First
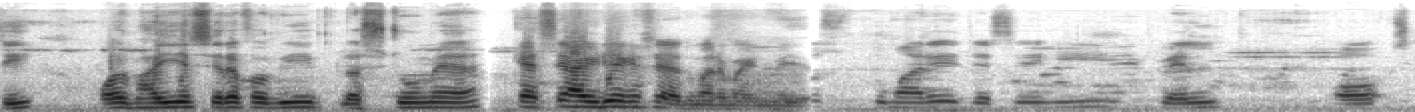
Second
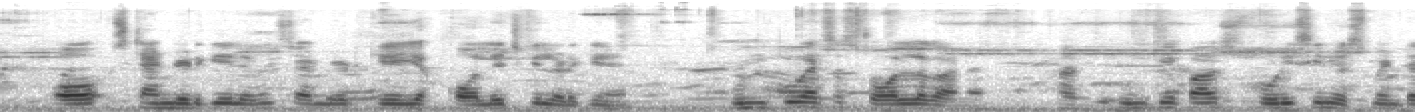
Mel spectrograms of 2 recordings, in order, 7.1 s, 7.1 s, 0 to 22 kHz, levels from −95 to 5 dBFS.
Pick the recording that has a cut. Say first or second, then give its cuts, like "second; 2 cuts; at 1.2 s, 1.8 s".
first; 2 cuts; at 2.5 s, 4.2 s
